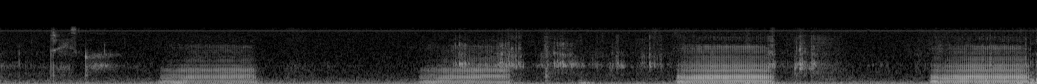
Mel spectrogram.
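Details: Sleeping Dobermann puppy Zena snores in four loud, grating, harmonic bursts about two and a half seconds apart. Soft clicks and rustles fill the gaps.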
